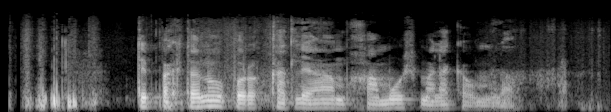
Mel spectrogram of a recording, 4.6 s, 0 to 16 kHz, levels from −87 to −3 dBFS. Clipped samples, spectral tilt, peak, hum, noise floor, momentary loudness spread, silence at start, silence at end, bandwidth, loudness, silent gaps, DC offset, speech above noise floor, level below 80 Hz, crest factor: under 0.1%; -6 dB/octave; -2 dBFS; none; -43 dBFS; 18 LU; 0.2 s; 0.05 s; 10 kHz; -24 LUFS; none; under 0.1%; 20 dB; -54 dBFS; 22 dB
